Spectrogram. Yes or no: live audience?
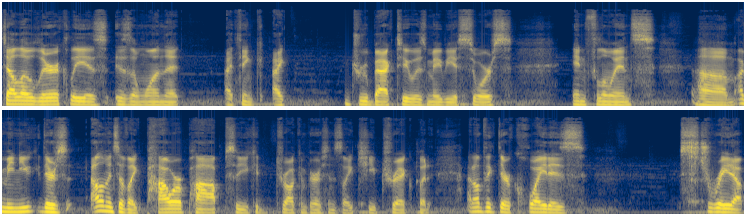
no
